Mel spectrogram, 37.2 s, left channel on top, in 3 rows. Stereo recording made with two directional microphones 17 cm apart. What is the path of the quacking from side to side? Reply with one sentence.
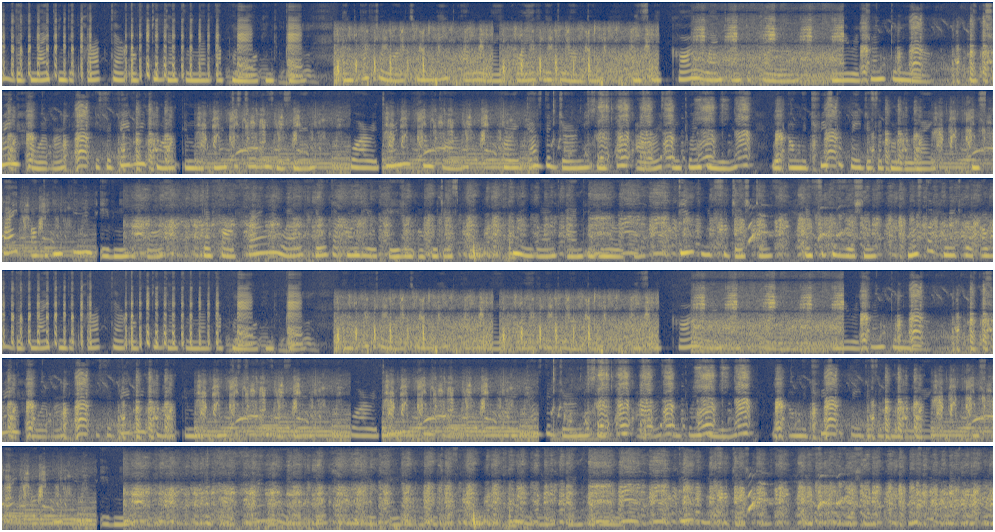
You can hear the quacking go from the left side to the right.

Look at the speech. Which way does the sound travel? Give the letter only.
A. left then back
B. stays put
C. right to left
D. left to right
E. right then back
B.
